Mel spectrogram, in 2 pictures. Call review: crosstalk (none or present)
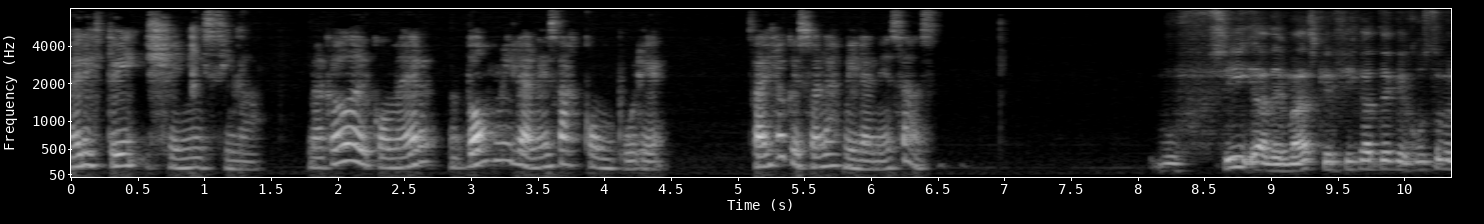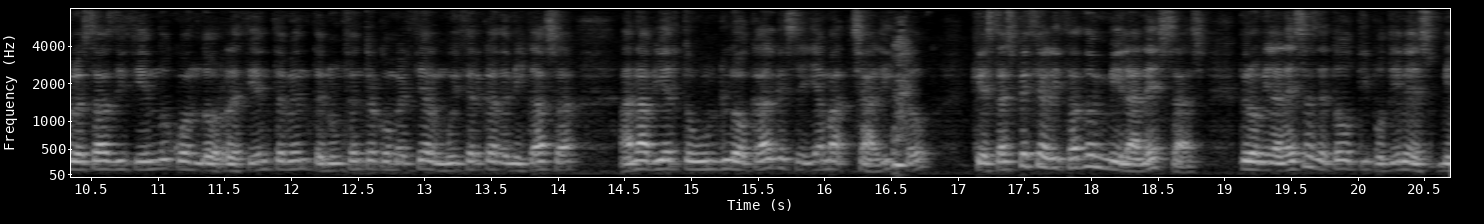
none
